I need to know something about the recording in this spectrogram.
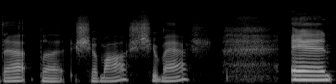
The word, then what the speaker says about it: Shamash: At sunrise, you speak words of a ritual that calls on the Mesopotamian god Sheamash. I know I butchered that, but Shamash Shamash and it's his job to take the ghost to the underworld.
